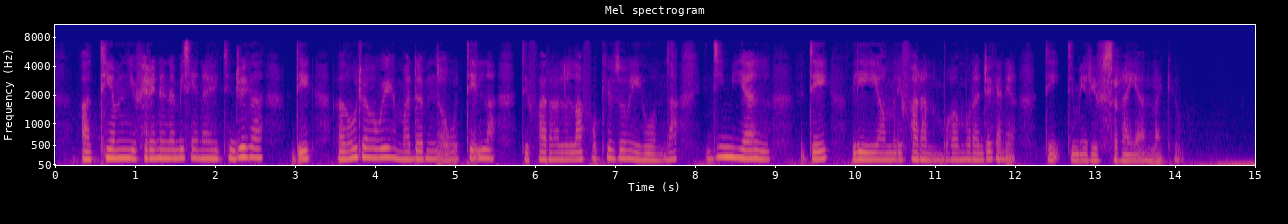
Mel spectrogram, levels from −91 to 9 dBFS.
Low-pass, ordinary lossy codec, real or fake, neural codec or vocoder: 7.2 kHz; MP3, 32 kbps; fake; codec, 16 kHz, 0.5 kbps, X-Codec, WavLM features, trained on Multilingual LibriSpeech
